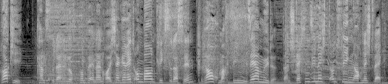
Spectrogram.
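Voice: medium pitch, sing-song, moderate pace, few pauses, natural voice. A performer playing a confident, kind boy who leads a rescue team, encouraging and instructing in a children's audio drama. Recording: music behind.

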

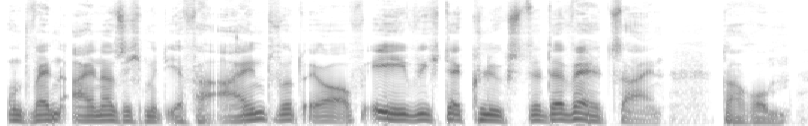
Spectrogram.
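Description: A man's voice: low voice, expressive, measured pace, no echo, studio quality, voice pushed up. A man voicing Zeus as a mighty, grumpy old god-king suffering a headache, groaning and suspicious. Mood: irritable, aching.

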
